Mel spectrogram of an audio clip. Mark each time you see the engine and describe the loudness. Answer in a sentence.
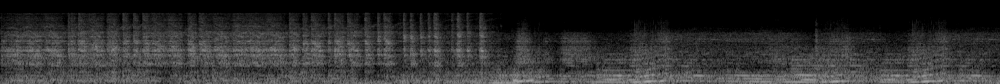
The engine can be heard from 0.0 to 9.9 s, at a steady volume.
